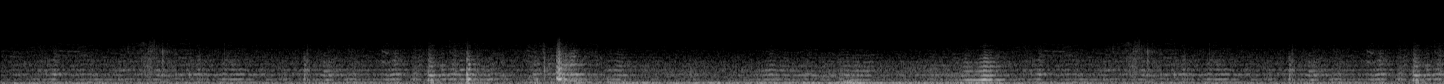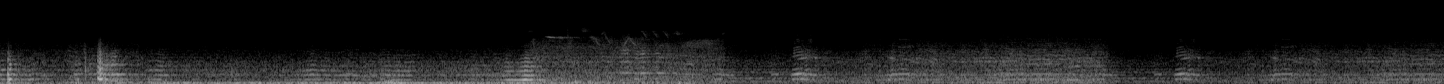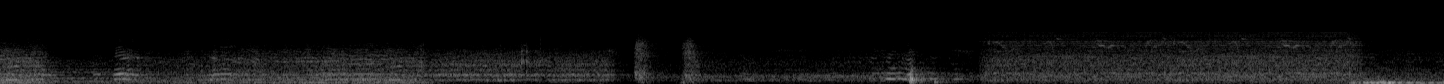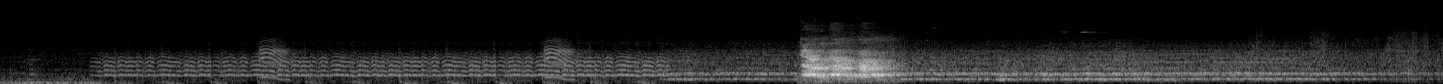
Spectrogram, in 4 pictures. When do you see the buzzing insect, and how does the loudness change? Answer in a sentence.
You can hear the buzzing insect from 0.0 to 57.7 s, getting quieter then louder.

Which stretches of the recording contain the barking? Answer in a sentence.
The barking can be heard from 51.3 to 52.2 s.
